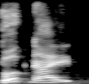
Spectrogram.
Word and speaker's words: Bouknight: Now, Bouknight, is that his last name right? – Did I pronounce that correctly? Yeah. So he was projected possibly to go to the Warriors.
